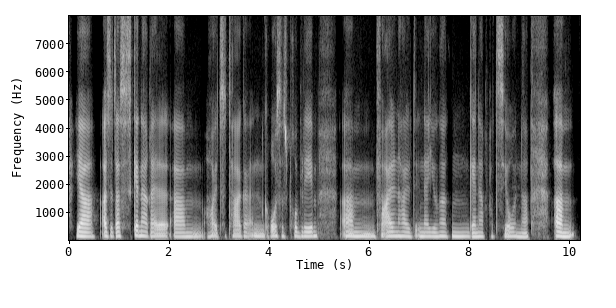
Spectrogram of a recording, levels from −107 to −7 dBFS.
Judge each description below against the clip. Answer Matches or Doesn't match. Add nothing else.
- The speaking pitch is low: Doesn't match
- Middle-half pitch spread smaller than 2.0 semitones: Doesn't match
